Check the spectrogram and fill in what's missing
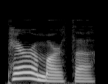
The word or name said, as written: paramartha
